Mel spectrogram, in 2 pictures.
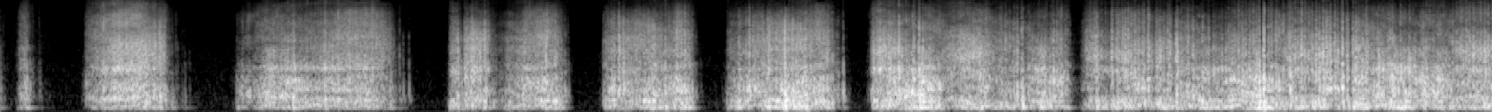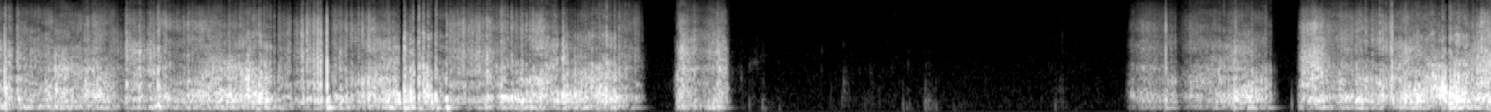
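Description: A thin white ear pick scratches the inside of a hollow white kenaf paper tube wrapped around a microphone. Short bursts of dry, papery scratching and rustling come first, then a long continuous stretch of dense scraping. A pause of about two seconds follows before the scratching resumes.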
